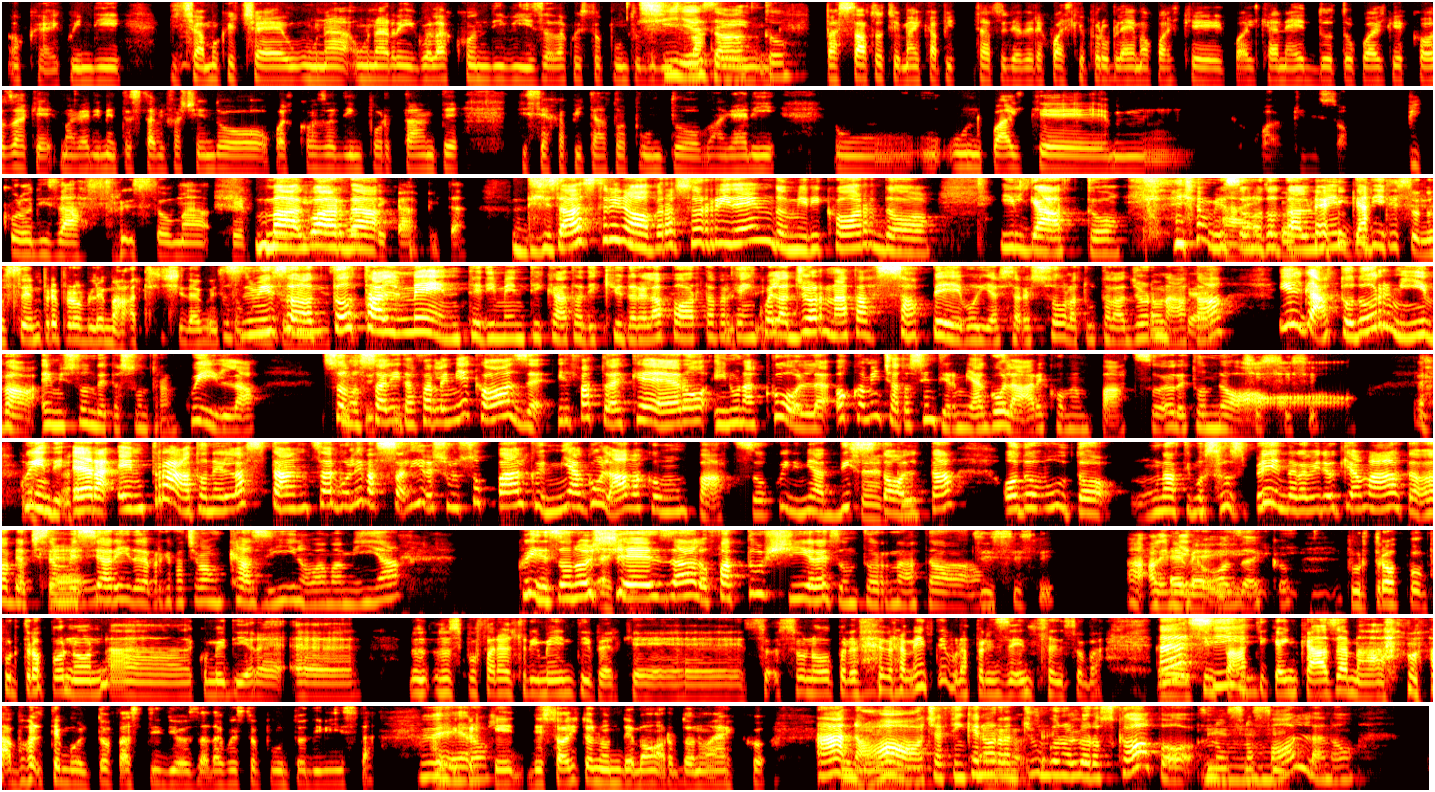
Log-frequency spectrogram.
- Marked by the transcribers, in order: tapping; other background noise; laughing while speaking: "disastro"; "insomma" said as "insoma"; laughing while speaking: "disastri"; laughing while speaking: "Io"; chuckle; laughing while speaking: "problematici"; stressed: "totalmente"; laughing while speaking: "Mh, sì"; stressed: "sapevo"; in English: "call"; drawn out: "No"; chuckle; laughing while speaking: "sospende"; "vabbè" said as "vabè"; "Quindi" said as "quini"; drawn out: "perché"; laughing while speaking: "pre"; "insomma" said as "insoma"; chuckle; laughing while speaking: "a volte"; "cioè" said as "ceh"
- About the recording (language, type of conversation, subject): Italian, podcast, Come organizzi gli spazi di casa per lavorare con calma?
- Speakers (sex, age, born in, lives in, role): female, 40-44, Italy, Italy, guest; female, 50-54, Italy, Italy, host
